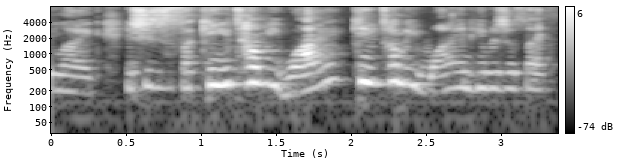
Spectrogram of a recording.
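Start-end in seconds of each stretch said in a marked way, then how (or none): 1.0-2.7 louder, higher retold pleading question; imitated demand. Rejected woman questioning the lead, imitated demand.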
